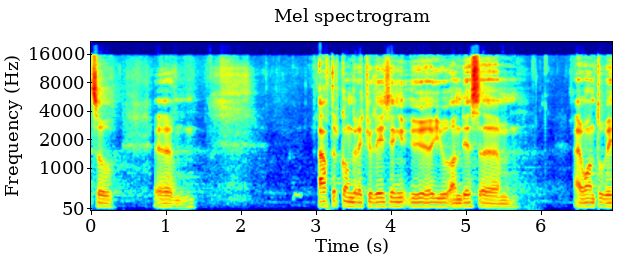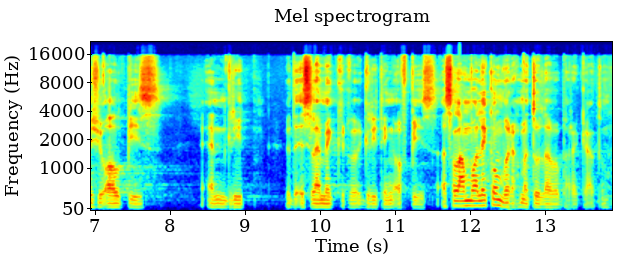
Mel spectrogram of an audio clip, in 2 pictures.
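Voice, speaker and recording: A man from Suriname whose first language is Dutch, giving a halting ceremonial speech in English with many fillers. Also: deep voice, fairly even intonation, darkish tone. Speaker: guest speaker. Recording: long hall reverb.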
